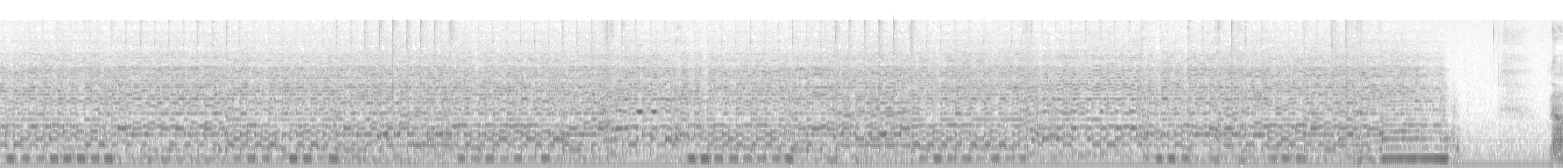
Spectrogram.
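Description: Electric guitar played with two-handed tapping, a continuous run of notes cycling through A, C, E and G on the fourth string as a right-hand strengthening drill.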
